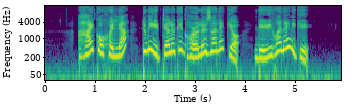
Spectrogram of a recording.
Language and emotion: Assamese, surprised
